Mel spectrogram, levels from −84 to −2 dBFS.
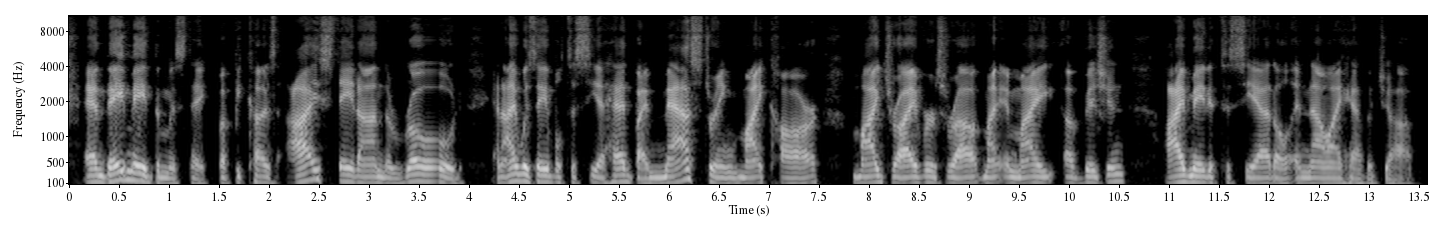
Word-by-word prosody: and 125 -1 +4
they 150 +5 +6
made 145 -8 +4
the 110 - -5
mistake, 100 -3 -6
but - - -6
because 110 -6 -5 0.2
I 170 +3 +4
stayed 130 -8 -1
on 115 -1 0
the 100 - -4
road, 130 -2 0 0.3
and 110 +1 -4
I 130 +5 +5
was 140 -2 +2
able 120 -3 +1
to 110 - -11
see 115 +5 -6
ahead 125 +5 0
by 95 - 0
mastering 105 - +1
my 110 +1 +2
car, 105 +3 -3 0.3
my 115 +2 +2
driver's 115 0 +1
route, 110 +1 0
my 110 +1 +1
and 110 -1 -4
my, 115 +1 +2
uh, 110 -1 -4
vision, 120 +7 -4 0.4
I 120 +1 +7
made 120 -1 +3
it 115 - -4
to - - -13
Seattle, 105 0 -2
and 105 0 -5
now 105 -1 0
I 100 -1 0
have 95 -1 -6
a 85 - -9
job. 90 -1 -10
110 Hz, 185 wpm, -25 LUFS, 105-120 Hz, 0.4 s, I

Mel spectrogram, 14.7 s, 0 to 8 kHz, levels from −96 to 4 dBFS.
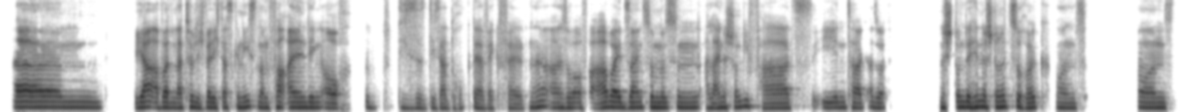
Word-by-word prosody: Ähm, 145 -1 +3 0.4
ja, 140 +3 +5
aber 135 0 +3
natürlich 130 0 0
werde 135 -1 +4
ich 125 - -5
das 135 -1 -3
genießen 140 +2 0
und 130 0 -1
vor 140 0 0
allen 135 0 +3
Dingen 135 0 +1
auch 125 -2 -2 0.6
diese 120 -2 -6
dieser 120 +1 -6
Druck, 115 +2 -14
der 115 -4 -3
wegfällt, 110 +1 -8
ne? 150 +4 -1
Also, 130 0 -1
auf 130 -4 -5
Arbeit 135 +2 +3
sein 140 +1 +2
zu 140 +1 0
müssen, 135 0 +1
alleine 125 +2 0
schon 145 +2 -2
die 165 - 0
Fahrt, 125 -5 -3 0.2
jeden 135 0 -3
Tag, 130 -2 -3
also, 130 -3 -3 0.7
1 130 - +1
Stunde 145 +2 +3
hin, 140 +2 +5
1 150 - +5
Stunde 145 +2 +3
zurück 135 -3 0
und 125 -2 -5 0.6
und 130 -2 0
135 Hz, 165 wpm, -24 LUFS, 125-140 Hz, 0.7 s, ja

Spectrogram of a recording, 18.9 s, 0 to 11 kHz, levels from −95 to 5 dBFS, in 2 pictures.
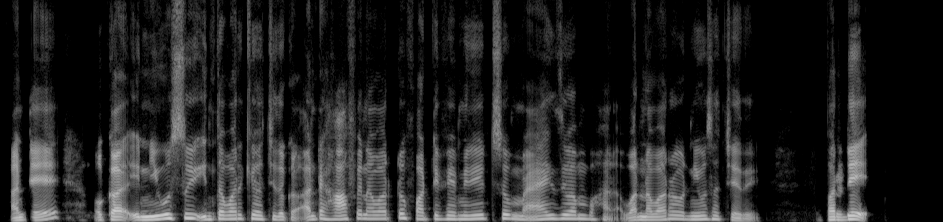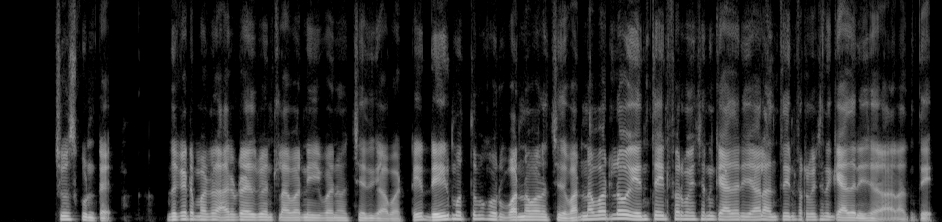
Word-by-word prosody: అంటే, 125 +1 +2 0.6
ఒక 125 - -10 0.2
ఈ - - +3
న్యూసు 195 +6 +4 0.2
ఇంత 155 +4 -1
వరకే 185 +1 -2
వచ్చేది 155 -2 -3
ఒక, - - -7 0.2
అంటే 160 +5 -2
half 165 +2 +1
an 190 - -3
hour 185 +1 -3
to - - +3
45 170 0 -2
minutes, 185 +2 -3 0.2
maximum 180 +2 -1 0.2
హా - - -7 0.2
1 140 +2 +1
అవరు 150 +6 -1 0.2
న్యూసొచ్చేది 155 - -3 0.8
పర్ 135 -2 +3
డే. 165 - +9 1.4
చూసుకుంటే. 155 -7 -1 0.6
ఎందుకంటే, 160 +3 +1
మగ 145 0 0
అడ్వర్టైజ్మెంట్‌లు 135 -2 +1
అవన్నీ 125 0 0
ఇవన్నీ 115 0 -2
వచ్చేది 110 0 -3
కాబట్టి. 95 +7 -3
డైలీ 150 +6 +7
మొత్తం 170 +1 -4
పోని 175 - -6
ఫర్ 150 -3 0
1 135 +2 +4
అవర్‌ 145 -1 +2
వచ్చేది. 125 -3 -1
1 155 +6 0
అవర్‌లో 185 +2 +1 0.2
ఎంత 160 +3 -3
ఇన్ఫర్మేషన్ 165 -1 -2
గ్యాదర్ 145 0 +2
చెయ్యాలో, 145 +1 +1
అంతే 140 +2 -6
ఇన్ఫర్మేషన్ 145 0 -4
గ్యాదర్ 120 -2 +3
చేయాలంతే. 80 -3 -3
150 Hz, 150 wpm, -25 LUFS, 130-170 Hz, 1.4 s, డే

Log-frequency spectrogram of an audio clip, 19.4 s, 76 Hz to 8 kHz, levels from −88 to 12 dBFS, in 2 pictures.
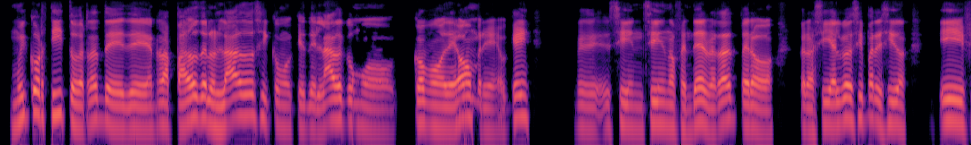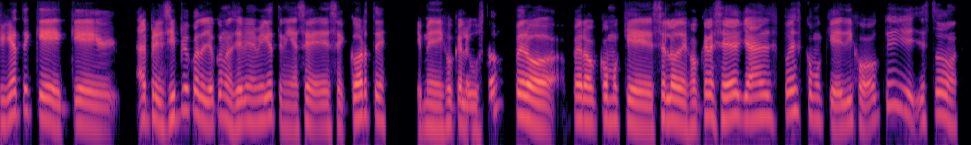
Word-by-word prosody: muy 175 +4 -2
cortito, 200 -3 +1
¿verdad?, 155 +5 0
de 140 -5 +2
de 135 -1 +2
rapado 145 +4 +2
de 180 0 +3
los 145 -2 +2
lados 190 +6 +2
y 175 - -4
como 140 -2 -6
que 135 0 -6
de 135 - -3
lado 165 +6 +3
como 130 -6 -6
como 140 -3 +1
de 135 +3 +2
hombre, 140 -9 0
¿okey?, 185 0 +1 0.5
eh, 135 0 -6
sin 140 -2 -3
sin 155 0 -1
ofender, 140 +3 +2
¿verdad?, 160 +7 +2
pero 130 -4 +2 0.2
pero 130 - -2
así 150 +4 -3
algo 150 +4 +3
así 175 +1 -1
parecido. 155 -5 -1 0.3
Y 160 -1 +4
fíjate 205 +9 -1
que 160 -10 +4
que 140 -4 +1 0.2
al 180 - 0
principio, 185 +7 0
cuando 210 -7 +1
yo 155 - -1
conocí 170 -7 -2
a - - 0
mi 165 - -3
amiga 170 +4 -1
tenía 140 -5 -5
ese 140 -1 -1
ese 140 0 -5
corte, 180 -3 0 0.3
y - - -7
me 145 0 0
dijo 150 +3 -2
que 160 - 0
le 135 - -2
gustó, 200 - -6
pero 165 -8 +5 0.2
pero 170 -3 +2
como 170 -1 -3
que 145 -4 +2
se 190 - -2
lo 170 -1 +4
dejó 150 -1 -1
crecer, 190 0 +2
ya 180 +1 +3
después 205 +3 -4
como 180 -3 -7
que 140 -3 -1
dijo: 160 +3 -3
"Okey 235 +5 -7
esto 170 -2 -4
160 Hz, 205 wpm, -23 LUFS, 140-180 Hz, 0.5 s, pero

